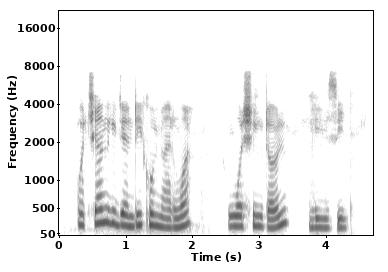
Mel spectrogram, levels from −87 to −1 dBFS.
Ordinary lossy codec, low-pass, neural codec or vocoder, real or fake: none; 7.2 kHz; codec, 24 kHz, 1 kbps, SNAC; fake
